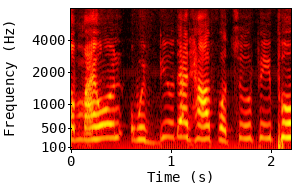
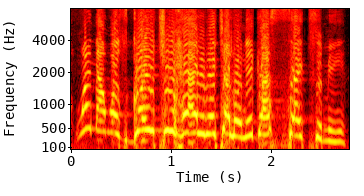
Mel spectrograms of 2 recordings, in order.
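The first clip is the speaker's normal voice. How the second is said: loud, raised testimony; preaching; 3 semitones higher, 5 dB louder than usual. Acted. Preacher testifying about her godmother's burial, loud. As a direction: declare it boldly.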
